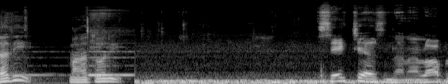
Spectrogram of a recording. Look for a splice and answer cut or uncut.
cut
